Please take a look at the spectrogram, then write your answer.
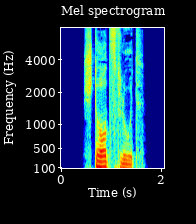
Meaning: flash flood
- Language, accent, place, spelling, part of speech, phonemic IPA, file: German, Germany, Berlin, Sturzflut, noun, /ˈʃtʊrtsfluːt/, De-Sturzflut.ogg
